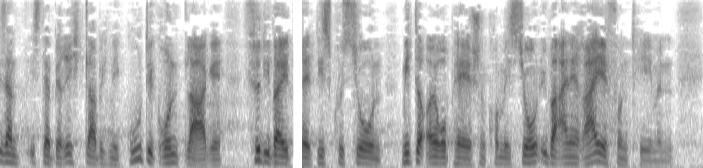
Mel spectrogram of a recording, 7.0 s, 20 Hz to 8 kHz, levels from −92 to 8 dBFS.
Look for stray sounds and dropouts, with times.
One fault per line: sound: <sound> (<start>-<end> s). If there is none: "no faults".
sound: dropout (2.9-3.0 s)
